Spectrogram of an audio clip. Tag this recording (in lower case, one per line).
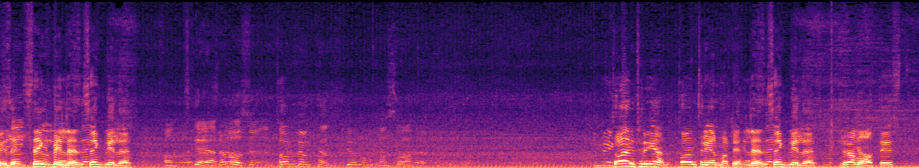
speech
